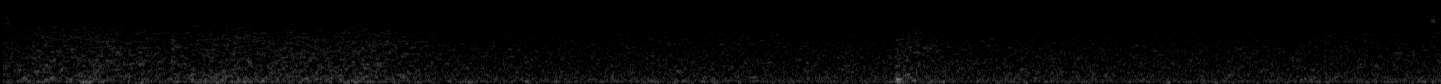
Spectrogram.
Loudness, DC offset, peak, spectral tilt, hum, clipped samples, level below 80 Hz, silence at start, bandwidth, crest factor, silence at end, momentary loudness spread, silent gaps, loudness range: -54 LUFS; under 0.1%; -32 dBFS; -3.5 dB/octave; none; under 0.1%; -70 dBFS; 0 s; 16.5 kHz; 22 dB; 0 s; 5 LU; none; 4 LU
